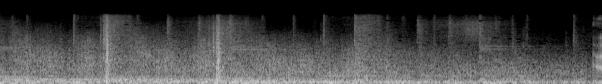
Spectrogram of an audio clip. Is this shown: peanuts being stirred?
no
